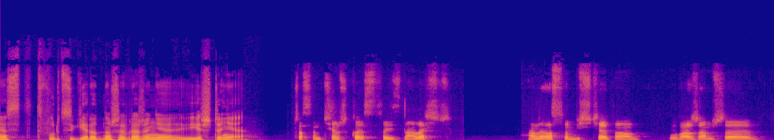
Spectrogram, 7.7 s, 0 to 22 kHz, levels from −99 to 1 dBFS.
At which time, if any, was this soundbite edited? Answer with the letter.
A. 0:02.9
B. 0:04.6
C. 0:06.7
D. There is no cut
A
